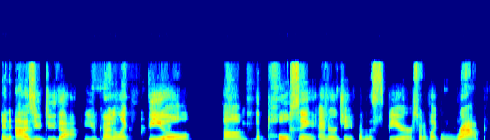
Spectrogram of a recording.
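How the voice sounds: Someone reads in a natural reading voice. Nothing intrudes from the quiet background.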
